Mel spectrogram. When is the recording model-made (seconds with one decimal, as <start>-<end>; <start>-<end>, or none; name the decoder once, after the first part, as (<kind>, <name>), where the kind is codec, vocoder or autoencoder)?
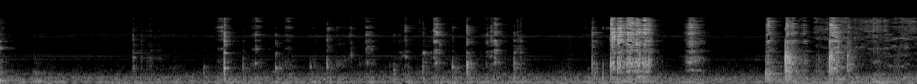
2.9-5.1 (vocoder, Vocos)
